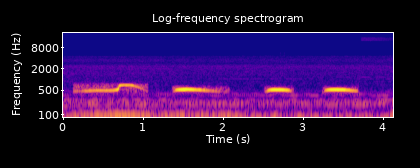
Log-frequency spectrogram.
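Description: Mourning dove's song, the male's call to attract a female: four soft coos. The first is long and rises in pitch partway through, the second falls slightly, and the last two are shorter and steady.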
